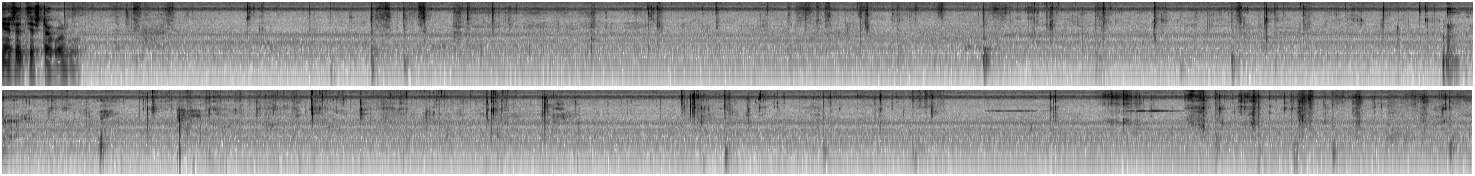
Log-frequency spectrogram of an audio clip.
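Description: Fingers squelch and mix rice on a metal plate.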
